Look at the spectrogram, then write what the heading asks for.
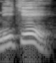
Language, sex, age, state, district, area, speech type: Hindi, male, 60+, Madhya Pradesh, Hoshangabad, urban, read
